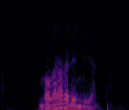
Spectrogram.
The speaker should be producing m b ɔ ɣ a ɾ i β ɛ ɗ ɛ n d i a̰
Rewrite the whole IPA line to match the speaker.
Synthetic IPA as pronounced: m b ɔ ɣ a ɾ a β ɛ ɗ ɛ n d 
